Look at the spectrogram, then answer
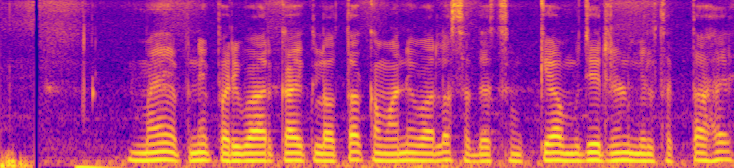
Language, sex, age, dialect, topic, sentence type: Hindi, male, 25-30, Awadhi Bundeli, banking, question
